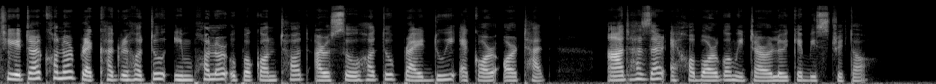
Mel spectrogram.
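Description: At 3.72 s the speech breaks into a brief glitch lasting about 60 ms, ending at 3.78 s, just before "প্ৰায় দুই একৰ". This is damaged data in a compressed stream. Corrupted bytes made the decoder misread frames, lose sync and hunt for the next valid frame.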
